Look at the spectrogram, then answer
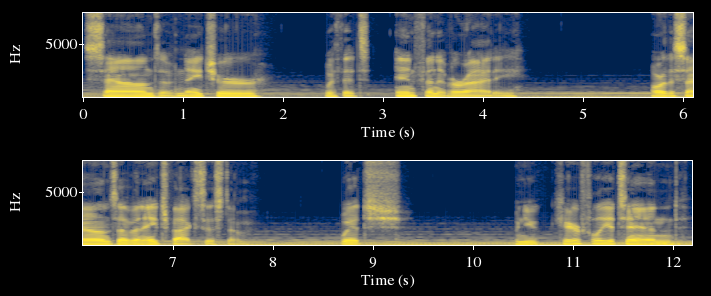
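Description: A man giving a reflective guided mindfulness talk in a measured, unhurried way, with pauses between short phrases. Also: mid-range voice, gravelly, over music. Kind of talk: slow guided meditation, reflective talk on anxiety.

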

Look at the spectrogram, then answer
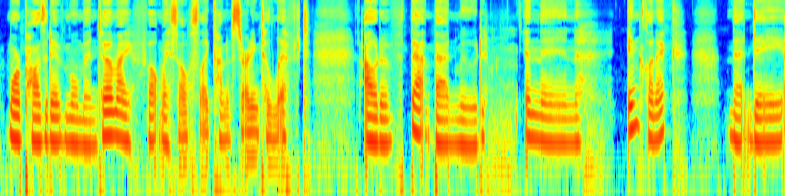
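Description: A woman in her twenties, an orthodontic resident, reflecting on her week in a thoughtful personal vlog with many pauses and fillers. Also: on the low side, gravelly, warm tone, no echo, clean studio sound. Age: 20s.

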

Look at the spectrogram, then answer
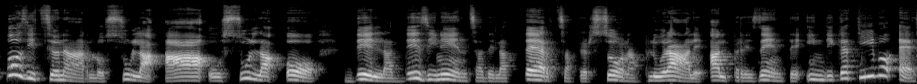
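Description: A woman teaching pronunciation in a scripted lesson, reading example words out slowly and deliberately. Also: mid-range voice, bright, forceful tone. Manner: slow, careful, reads out example words deliberately. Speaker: Italian teacher.

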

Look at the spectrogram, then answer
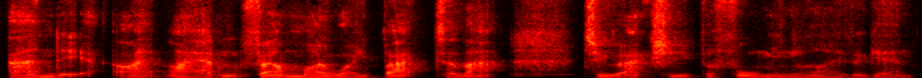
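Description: This podcast guest, a middle-aged writer and musician from England, has a deep, husky, velvety voice with a steady tone at normal speed. Interviewed, he talks thoughtfully and haltingly, repeating words while he hunts for the right ones.

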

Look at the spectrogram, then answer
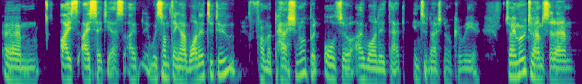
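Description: A man's voice: mid-range voice, lively intonation, brisk, creaky, husky, dull audio. A man as an interview guest, talking reflectively about his career with frequent small restarts. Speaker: guest, communications consultant. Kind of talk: casual interview.

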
